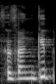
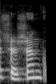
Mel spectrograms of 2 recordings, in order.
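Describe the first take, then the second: First: सशंकित ending in -it; wrong form. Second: Said in the usual way. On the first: Shown as a demonstration. Teacher rejects a misspelling, सशंकित ending in -it. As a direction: add -it to end सशंकित. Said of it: "सशंकित नहीं होता". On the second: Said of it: "सशंक होता है".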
